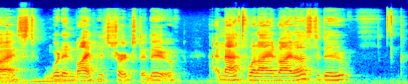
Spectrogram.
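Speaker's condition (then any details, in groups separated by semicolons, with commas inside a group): Cerebral palsy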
